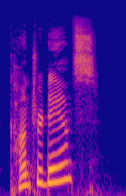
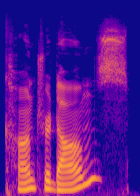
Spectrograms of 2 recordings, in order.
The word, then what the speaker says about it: contra dance: Next is contra dance. Two words. Contra dance? Contra dance. You could also say contradans. And you can spell it contradance.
